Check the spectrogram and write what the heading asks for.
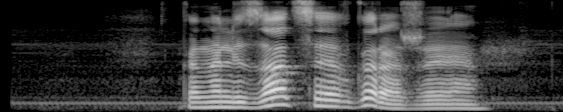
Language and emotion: Russian, sad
